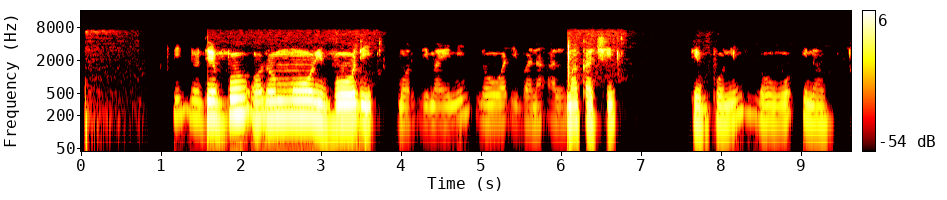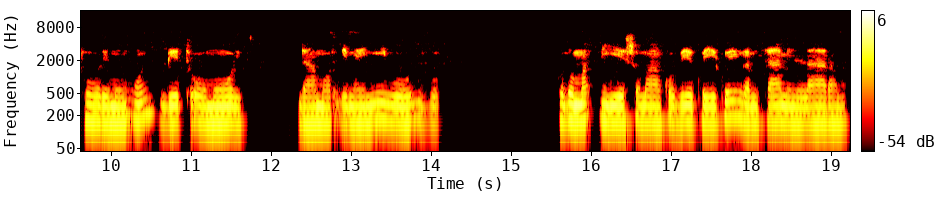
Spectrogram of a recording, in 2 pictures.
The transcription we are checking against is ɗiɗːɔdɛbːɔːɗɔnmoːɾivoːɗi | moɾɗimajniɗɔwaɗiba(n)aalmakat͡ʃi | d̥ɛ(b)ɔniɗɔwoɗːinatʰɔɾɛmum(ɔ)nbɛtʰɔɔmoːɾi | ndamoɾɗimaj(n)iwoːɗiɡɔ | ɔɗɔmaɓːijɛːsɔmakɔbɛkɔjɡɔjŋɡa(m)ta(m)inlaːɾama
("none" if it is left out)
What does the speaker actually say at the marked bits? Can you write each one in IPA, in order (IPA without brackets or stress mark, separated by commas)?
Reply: n, bː, ɔ, n, m, m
